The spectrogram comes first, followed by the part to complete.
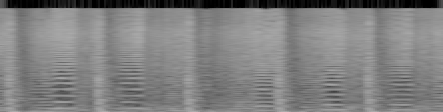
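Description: Techno track with a steady kick drum, about two beats a second, each kick dropping in pitch, under layered sustained synth tones.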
